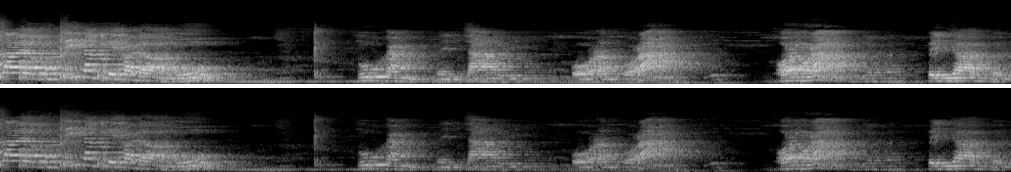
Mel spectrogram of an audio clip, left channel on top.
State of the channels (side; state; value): right; quieter; 7.9 dB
